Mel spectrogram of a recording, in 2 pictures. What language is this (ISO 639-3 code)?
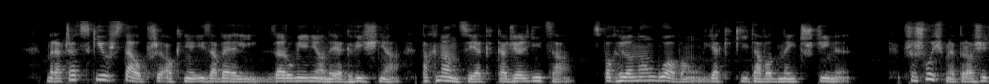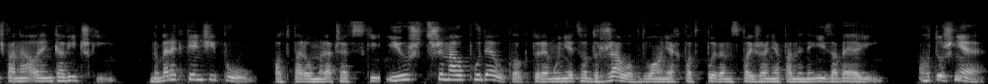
pol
